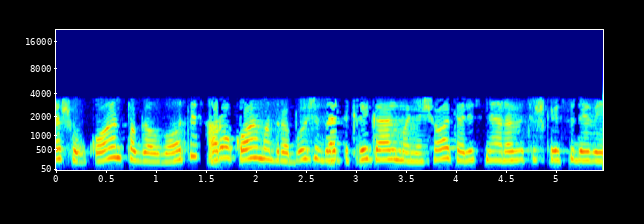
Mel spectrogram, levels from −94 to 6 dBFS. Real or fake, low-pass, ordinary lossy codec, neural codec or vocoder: fake; 3.6 kHz; AAC, 16 kbps; codec, 16 kHz, 16 kbps, FreqCodec, larger model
